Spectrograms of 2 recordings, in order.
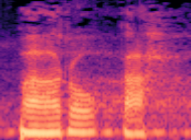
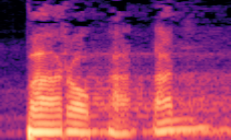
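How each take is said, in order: First: The word ends with a stopped h sound. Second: The word ends with a short -tan sound. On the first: The reading stops at this word. "kalau dibaca berhenti atau wakof itu fathah tanwinnya menjadi hilang. Ucapannya menjadi seperti hak mati" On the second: The reading continues without stopping. "kalau dibaca berlanjut tetap dibaca pendek"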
